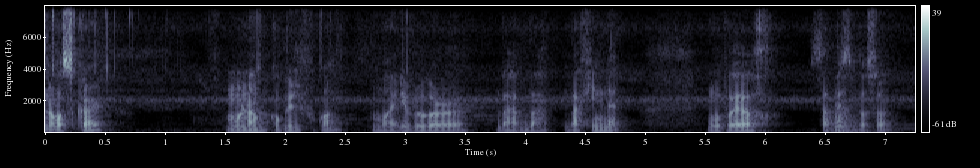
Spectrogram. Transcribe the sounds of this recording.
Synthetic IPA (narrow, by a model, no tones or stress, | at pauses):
nɔmɔskaɹ | muɹnamkopilpʰu̥kɔn | mɔjdibuɡɔɹɔɹ | babaxinda | muɹbɔjɔx | sabisbɔsɔɹ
